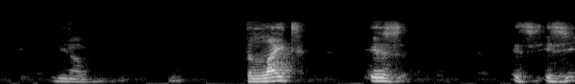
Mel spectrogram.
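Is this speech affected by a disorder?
Yes: aphasia after stroke; aphasia caused by stroke; struggles to carry a conversation on interesting subject matter.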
